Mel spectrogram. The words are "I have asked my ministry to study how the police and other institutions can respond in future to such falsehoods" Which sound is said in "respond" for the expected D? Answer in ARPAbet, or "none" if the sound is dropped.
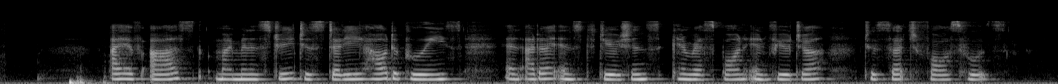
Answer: D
